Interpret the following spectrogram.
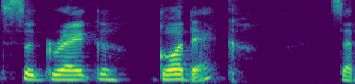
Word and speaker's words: Godek: So Greg Godek, is that how you say it?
